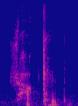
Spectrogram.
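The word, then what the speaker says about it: שָׁקֵד: 봤다고요 살구나무를 받다고 했잖아요이 살구나무를 원어 발음은 샤드라 한답니다 샤케드 살구나무를 샤드라 부르는데요 그런데이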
